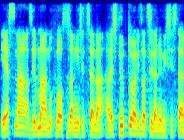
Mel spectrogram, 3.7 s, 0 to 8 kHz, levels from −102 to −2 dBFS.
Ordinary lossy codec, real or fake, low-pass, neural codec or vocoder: none; fake; 7.2 kHz; codec, 16 kHz, 1 kbps, FunCodec, trained on LibriTTS, 50 frames a second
